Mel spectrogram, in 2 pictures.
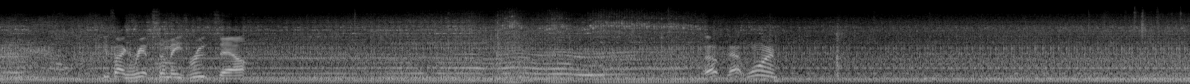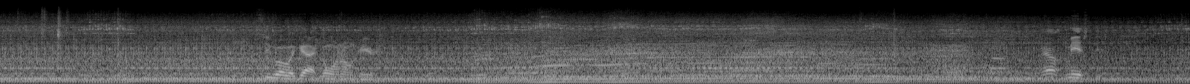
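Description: A loader's hydraulics whine in short bursts.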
